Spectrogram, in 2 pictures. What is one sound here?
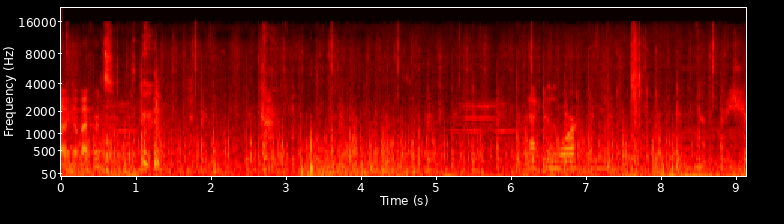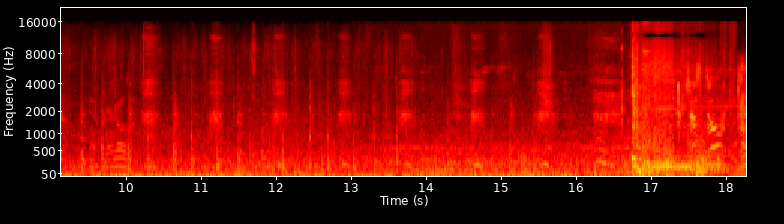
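Footsteps patter steadily on a hard floor.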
